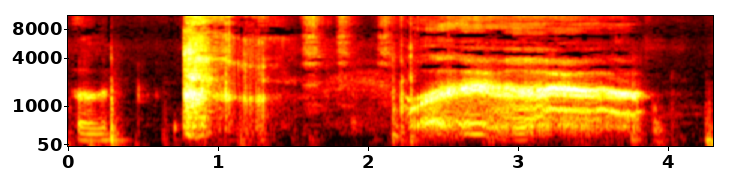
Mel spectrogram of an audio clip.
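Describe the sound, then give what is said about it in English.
During a tabletop role-playing game, a voice imitates the shriek of a creature flung into a wall: a short, rough vocal burst, then a long, loud, strained screech that holds a high pitch for over a second before breaking off. “Shrieks.”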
